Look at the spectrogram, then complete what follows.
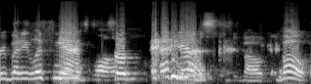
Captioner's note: giggling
